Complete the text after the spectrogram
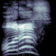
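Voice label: British Neutral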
